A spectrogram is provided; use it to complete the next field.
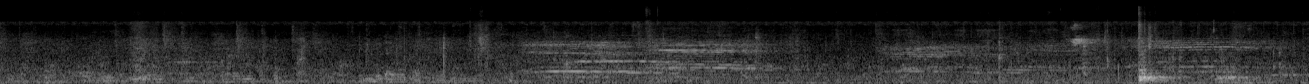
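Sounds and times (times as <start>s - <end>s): goats bleating: 5.1s - 8.0s, 8.7s - 13.0s.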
